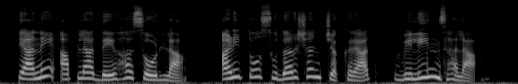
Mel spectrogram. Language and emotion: Marathi, neutral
